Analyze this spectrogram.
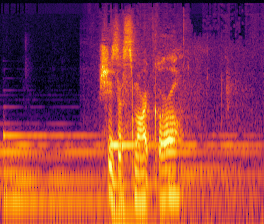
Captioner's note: voiceover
